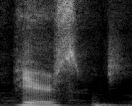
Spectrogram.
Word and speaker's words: Piers: Is it Piers or Piers? Piers? Piers. Then we said it wrong. It's Piers.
